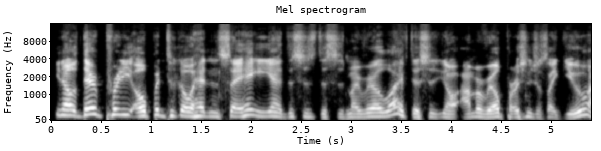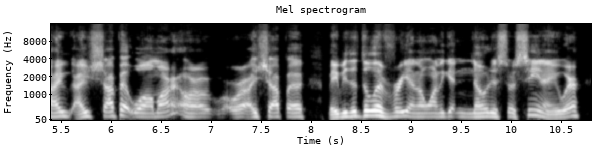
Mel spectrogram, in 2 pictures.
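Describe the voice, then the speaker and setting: A man's voice: fairly high pitch, fast talker, few pauses, a bit bright, no room sound. A man hosting a talk show, rambling and joking crudely in casual chat. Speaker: show host.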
